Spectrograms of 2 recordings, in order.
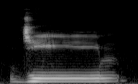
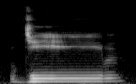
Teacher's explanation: জিম অক্ষর জিহ্বার মাঝখান থেকে শক্ত করে পড়তে হয়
